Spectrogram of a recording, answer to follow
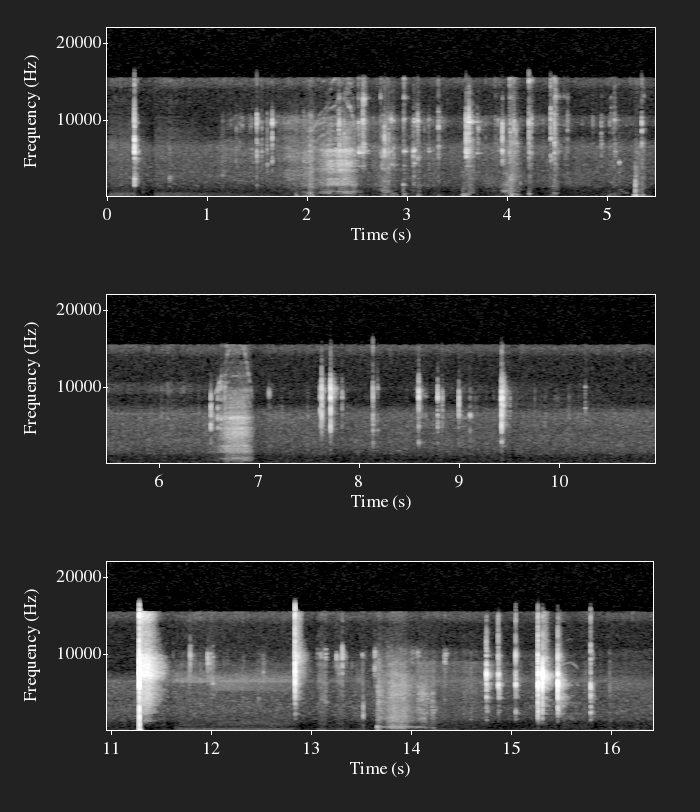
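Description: Knock-off LEGO-style plastic bricks clicking and rattling as hands sort through a loose pile and press pieces together, with scattered small clicks and one much louder sharp click about eleven seconds in.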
